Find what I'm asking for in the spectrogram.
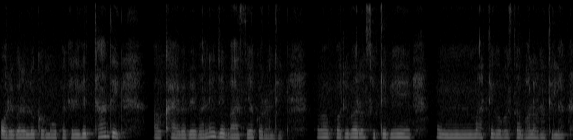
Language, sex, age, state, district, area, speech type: Odia, female, 30-45, Odisha, Puri, urban, spontaneous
